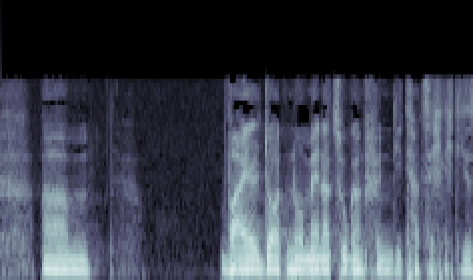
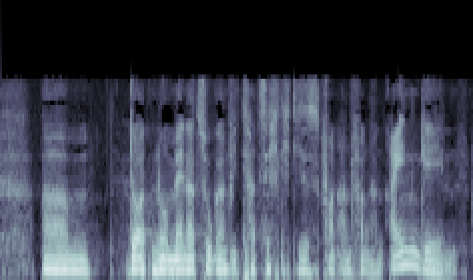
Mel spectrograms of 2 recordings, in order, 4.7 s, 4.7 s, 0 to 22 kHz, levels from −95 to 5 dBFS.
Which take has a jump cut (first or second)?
second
